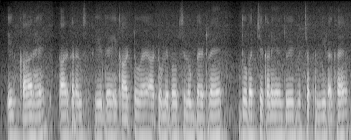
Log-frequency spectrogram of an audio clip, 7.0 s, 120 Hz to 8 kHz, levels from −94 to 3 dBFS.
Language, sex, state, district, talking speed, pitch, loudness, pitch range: Hindi, male, Uttarakhand, Uttarkashi, 245 wpm, 125 Hz, -16 LUFS, 120-125 Hz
